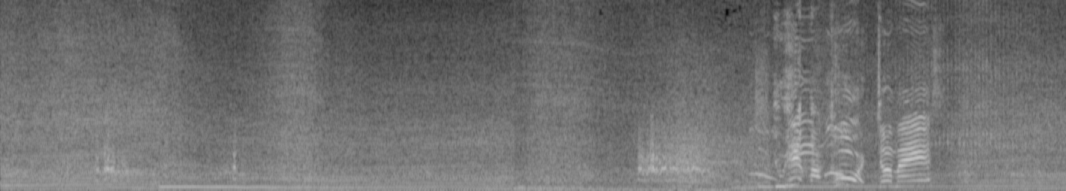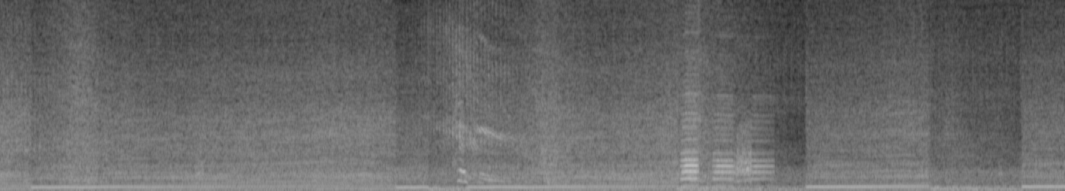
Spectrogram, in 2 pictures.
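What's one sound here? A car engine hums steadily and shifts gear as the car speeds along.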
